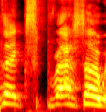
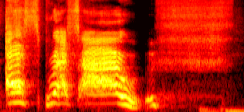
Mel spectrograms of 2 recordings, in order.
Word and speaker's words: espresso: He was misquoting, or like he pronounced the word incorrectly. Like he said espresso. It's espresso.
